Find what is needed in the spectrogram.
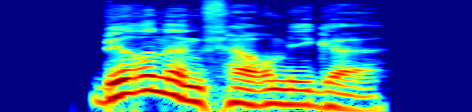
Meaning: inflection of birnenförmig: 1. strong/mixed nominative/accusative feminine singular 2. strong nominative/accusative plural 3. weak nominative all-gender singular
- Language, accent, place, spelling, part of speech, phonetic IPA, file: German, Germany, Berlin, birnenförmige, adjective, [ˈbɪʁnənˌfœʁmɪɡə], De-birnenförmige.ogg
